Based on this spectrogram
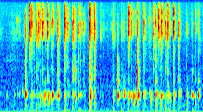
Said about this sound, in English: Pause while I add this onto our podcast movie list so I don't forget. But please enjoy the sound of me typing.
